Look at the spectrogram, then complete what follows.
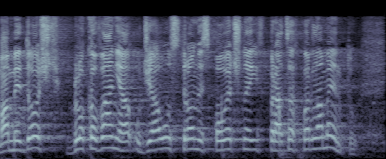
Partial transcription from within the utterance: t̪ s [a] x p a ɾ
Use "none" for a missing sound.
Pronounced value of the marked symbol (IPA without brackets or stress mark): a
